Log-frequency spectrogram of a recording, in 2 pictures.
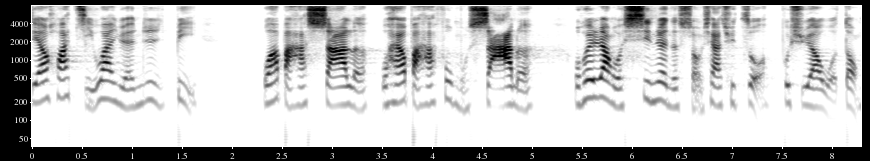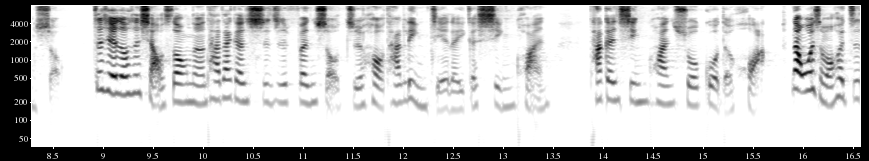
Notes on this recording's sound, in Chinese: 我們換了一個大空間錄音導致收音狀況會有較大回音，敬請見諒。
